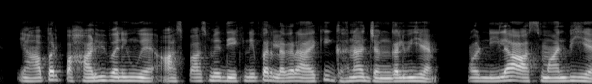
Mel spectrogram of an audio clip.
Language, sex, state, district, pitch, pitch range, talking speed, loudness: Hindi, female, Bihar, Jamui, 160 Hz, 155-170 Hz, 245 wpm, -17 LUFS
